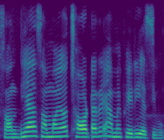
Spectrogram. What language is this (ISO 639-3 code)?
ori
